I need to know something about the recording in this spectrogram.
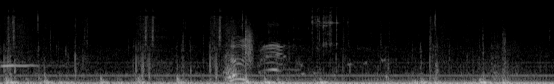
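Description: Footsteps thud steadily on a stone floor.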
